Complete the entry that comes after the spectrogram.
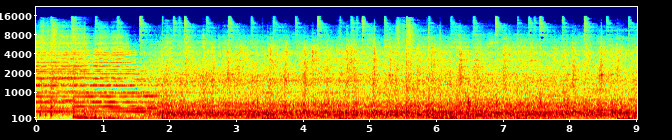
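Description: Passing electric passenger train: its horn sounds for about the first two seconds, then the train's rumble continues with the clickety-clack of wheels over rail joints.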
